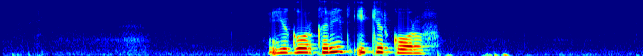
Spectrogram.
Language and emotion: Russian, neutral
